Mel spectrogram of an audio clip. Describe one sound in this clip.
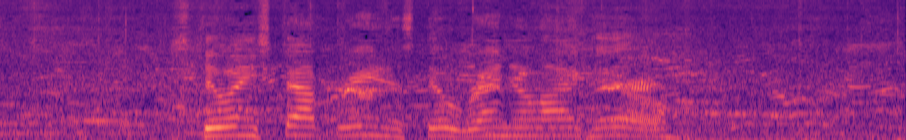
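Children shout and squeal while playing in the water.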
